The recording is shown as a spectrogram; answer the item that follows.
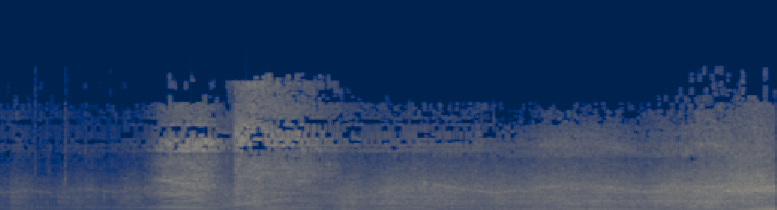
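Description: Vehicle engines revving up and accelerating, a dune buggy and a semi tanker truck. From about two seconds in an engine's pitch rises as it revs up, rising again a couple of seconds later. Toward the end a deeper, heavier engine rumble builds.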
